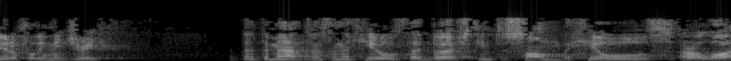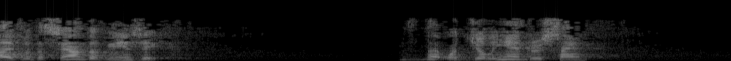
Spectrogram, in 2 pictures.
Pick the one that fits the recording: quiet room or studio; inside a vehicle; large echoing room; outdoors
large echoing room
